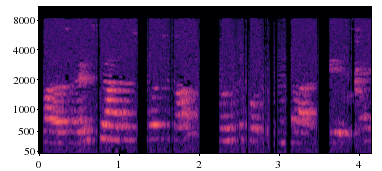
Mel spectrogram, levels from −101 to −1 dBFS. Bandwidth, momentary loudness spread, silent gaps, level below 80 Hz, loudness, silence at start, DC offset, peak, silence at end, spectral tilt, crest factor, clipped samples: 8.4 kHz; 15 LU; 1.24-1.34 s, 2.01-2.25 s, 2.89-2.93 s, 3.10-3.14 s, 3.49-3.62 s; -82 dBFS; -43 LUFS; 0.05 s; under 0.1%; -24 dBFS; 0 s; -2 dB/octave; 20 dB; under 0.1%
